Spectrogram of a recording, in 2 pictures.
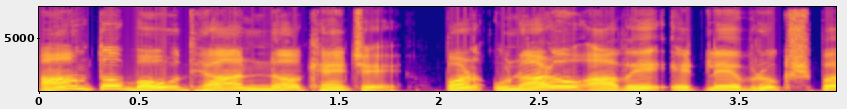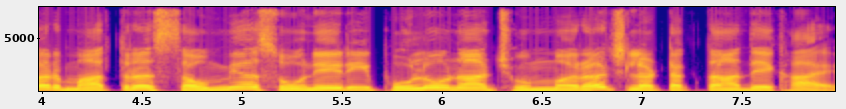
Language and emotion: Gujarati, neutral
